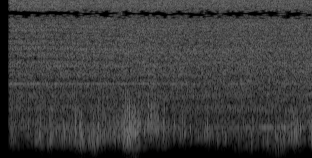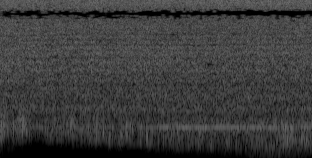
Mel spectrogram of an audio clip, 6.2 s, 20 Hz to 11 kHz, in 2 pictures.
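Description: Battery-powered P190D ride-on road vacuum sweeper running as it drives along: a steady hiss with a faint constant tone from its motors and fan.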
